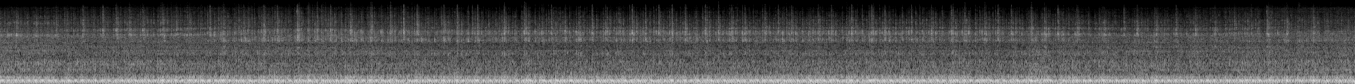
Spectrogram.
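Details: 1970 Dodge Challenger T/A 340 V8, just started after nine years in storage, not yet warmed up: deep steady idle rumble with no lifter clatter or ticking.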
